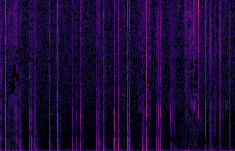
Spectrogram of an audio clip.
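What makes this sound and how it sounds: A small yellow soft-vinyl Rody horse toy, likely hollow, stands upright with a pin mic clipped to its ears while fingertips and nails rapidly tap its sides and face. The result is a quick, irregular run of close, dull taps with short bright clicks and almost no ring. The background is quiet.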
